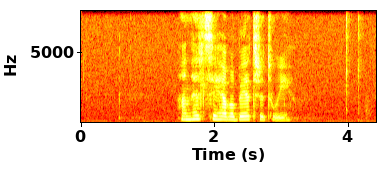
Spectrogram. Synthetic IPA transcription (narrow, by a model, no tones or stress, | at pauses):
hanhɛl̥t̪sɪhaːvabeːt̪ɾət̪ʰui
